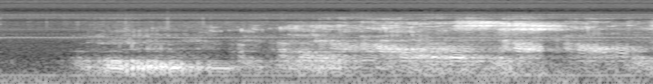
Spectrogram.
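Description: Animal growling sound effect opening a psychobilly track on a vinyl record: a low growl starts about a second in, followed by rougher, higher growls from about four seconds on.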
